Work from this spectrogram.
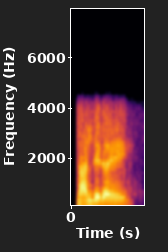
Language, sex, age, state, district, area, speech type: Marathi, male, 18-30, Maharashtra, Nanded, rural, conversation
